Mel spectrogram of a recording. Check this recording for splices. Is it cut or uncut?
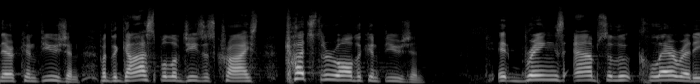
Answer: uncut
